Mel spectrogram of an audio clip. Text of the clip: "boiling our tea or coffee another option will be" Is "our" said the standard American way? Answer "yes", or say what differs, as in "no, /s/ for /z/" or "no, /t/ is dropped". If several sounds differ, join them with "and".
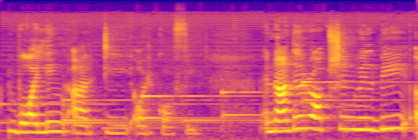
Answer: yes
